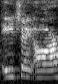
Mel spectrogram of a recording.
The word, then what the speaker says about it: har: shrimp in Chinese is spelled H-A-R, har, ha-ha, like har gao. The shrimp dumplings, ha ha ha, har gao. Sounds like laughter.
